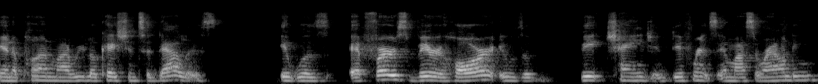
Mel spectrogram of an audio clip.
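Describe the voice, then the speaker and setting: A woman talks at a fairly low pitch. She keeps a moderate pace and a monotone, flat intonation. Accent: Southern US. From US South, Selma, Alabama. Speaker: judge. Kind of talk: press conference Q&A.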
